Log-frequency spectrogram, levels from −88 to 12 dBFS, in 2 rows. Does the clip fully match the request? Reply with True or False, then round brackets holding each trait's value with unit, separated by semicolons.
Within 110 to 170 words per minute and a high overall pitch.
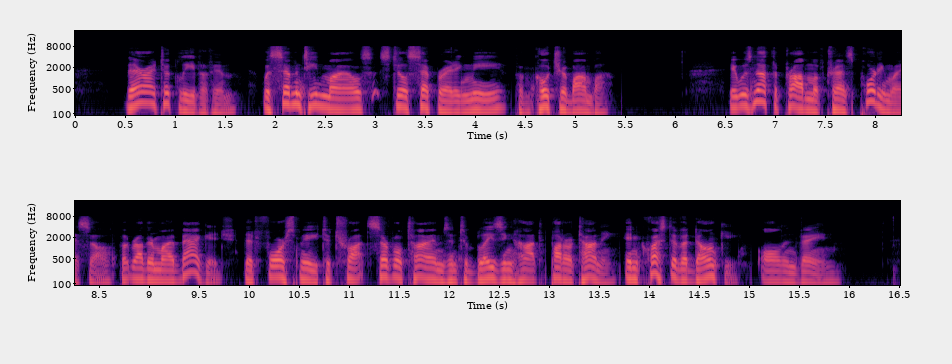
False (165 wpm; 130 Hz)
